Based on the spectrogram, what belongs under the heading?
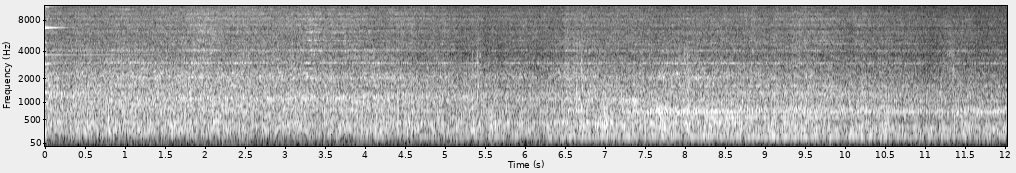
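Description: Diesel multiple unit passenger train running across a curved viaduct, a steady rumble of wheels on rails, with a thin wheel squeal from the curve in the second half.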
